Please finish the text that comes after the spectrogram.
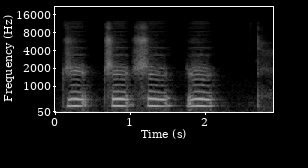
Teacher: They are produced with the tongue tip curled back towards the heart pallet. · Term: retroflex sounds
